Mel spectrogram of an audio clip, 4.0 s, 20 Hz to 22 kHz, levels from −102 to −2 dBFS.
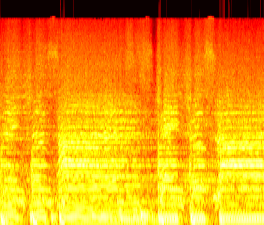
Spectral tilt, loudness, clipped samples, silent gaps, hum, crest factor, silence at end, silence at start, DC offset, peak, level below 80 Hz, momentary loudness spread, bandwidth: -4.5 dB/octave; -10 LUFS; under 0.1%; none; none; 10 dB; 0 s; 0 s; under 0.1%; 0 dBFS; -20 dBFS; 5 LU; 17 kHz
